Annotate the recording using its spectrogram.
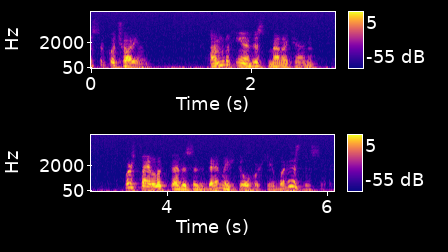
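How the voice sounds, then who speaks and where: The man's pace is very fast, broken up by long, frequent pauses. His loudness swings widely. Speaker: museum curator. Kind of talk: interview. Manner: formal. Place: hall. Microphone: lapel.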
